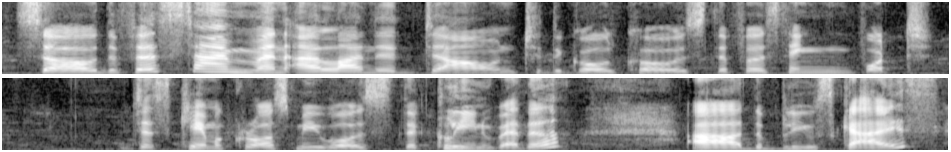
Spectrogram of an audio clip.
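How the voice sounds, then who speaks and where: A woman's voice: medium pitch, fairly bright tone. A woman from India, answering interview questions in a friendly, earnest way. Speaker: guest.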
